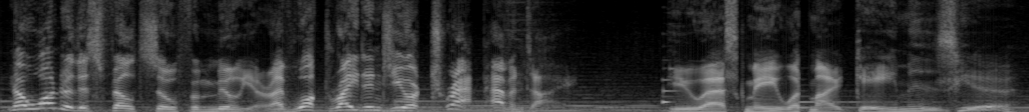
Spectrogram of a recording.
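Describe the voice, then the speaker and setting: Menacing author spirit, game, slow, wide-ranging and gloating. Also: male voice, on the high side, big pitch swings. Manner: theatrical, gloating, swings from hushed to grand. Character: scheming male spirit of a dead author, theatrical and menacing. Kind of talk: video game voice acting. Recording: game audio with loud music.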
